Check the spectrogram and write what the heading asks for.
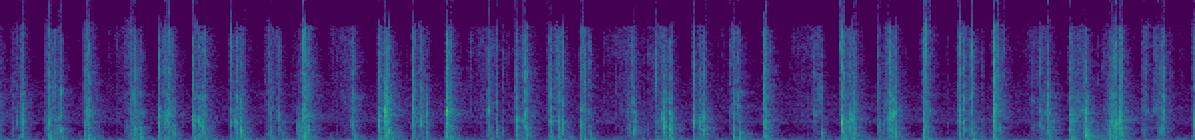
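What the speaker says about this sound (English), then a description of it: "Okay, so I'm going to pull out another card for you." Tarot cards are shuffled and drawn by hand, making a fast, even run of crisp, close papery taps and riffles with no talking.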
